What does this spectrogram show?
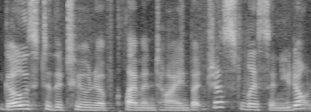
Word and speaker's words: Clementine: It's spelled Clementine but she calls herself Clementine.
